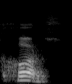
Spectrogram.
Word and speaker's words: horse: aquí una H pero esta H se transforma el solo el momento de pronunciar se transforma en una j y decimos jors jors caballo entonces decimos a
